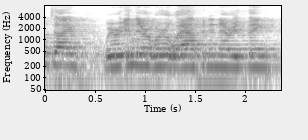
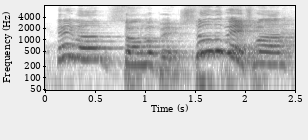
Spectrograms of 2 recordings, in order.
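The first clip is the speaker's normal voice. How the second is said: loud mock-child call, leaping high; excited kid; 7 semitones higher, 11 dB louder than usual. Kids greet Mom as door opens, loud imitated excitement. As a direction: shout the curse like a proud toddler.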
